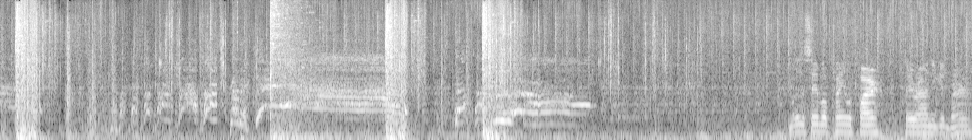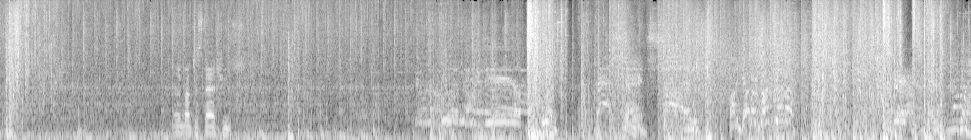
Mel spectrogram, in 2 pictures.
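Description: Gunshots ring out loudly in bursts.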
